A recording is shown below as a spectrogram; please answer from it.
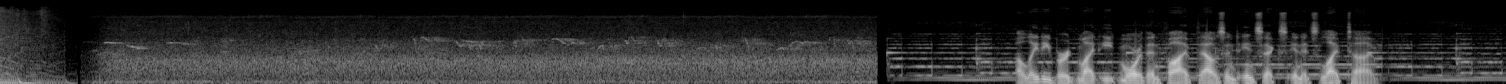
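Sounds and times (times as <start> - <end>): small birds chirping: 0.8 - 8.8.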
